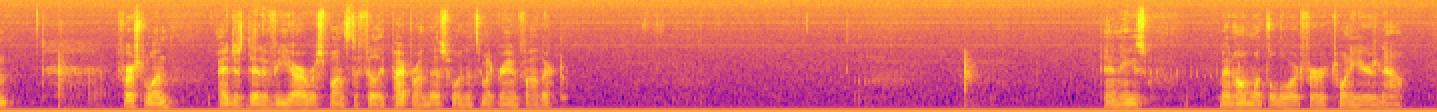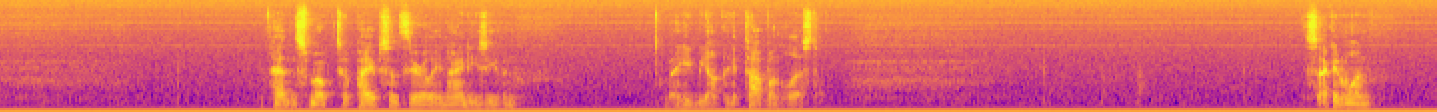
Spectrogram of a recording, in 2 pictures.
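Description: A middle-aged man talks calmly with pauses, close to the microphone.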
